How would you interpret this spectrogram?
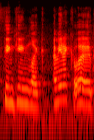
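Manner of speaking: ordinary talk, nothing marked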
